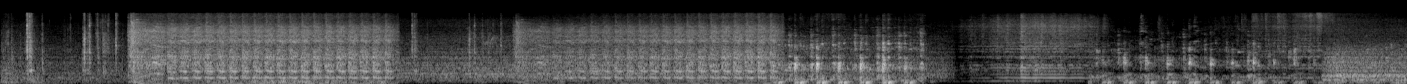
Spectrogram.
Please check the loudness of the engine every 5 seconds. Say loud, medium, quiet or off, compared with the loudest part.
loud, loud, medium.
